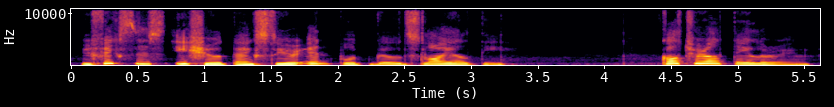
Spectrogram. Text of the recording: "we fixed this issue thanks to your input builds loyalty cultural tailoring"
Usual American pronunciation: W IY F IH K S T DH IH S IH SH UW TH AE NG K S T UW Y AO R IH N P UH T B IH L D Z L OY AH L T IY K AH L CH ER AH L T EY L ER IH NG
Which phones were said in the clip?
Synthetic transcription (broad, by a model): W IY F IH K S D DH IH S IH SH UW T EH NG K S T UW Y AO R IH N P UH T B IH L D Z L OY AH L T IY K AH L CH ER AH L T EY L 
